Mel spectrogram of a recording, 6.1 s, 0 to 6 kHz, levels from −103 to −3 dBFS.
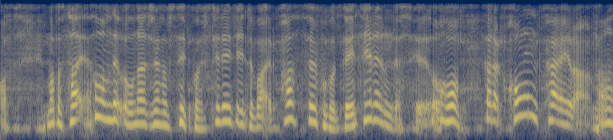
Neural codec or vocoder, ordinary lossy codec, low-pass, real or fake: autoencoder, 44.1 kHz, a latent of 192 numbers a frame, MeloTTS; none; 5.4 kHz; fake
